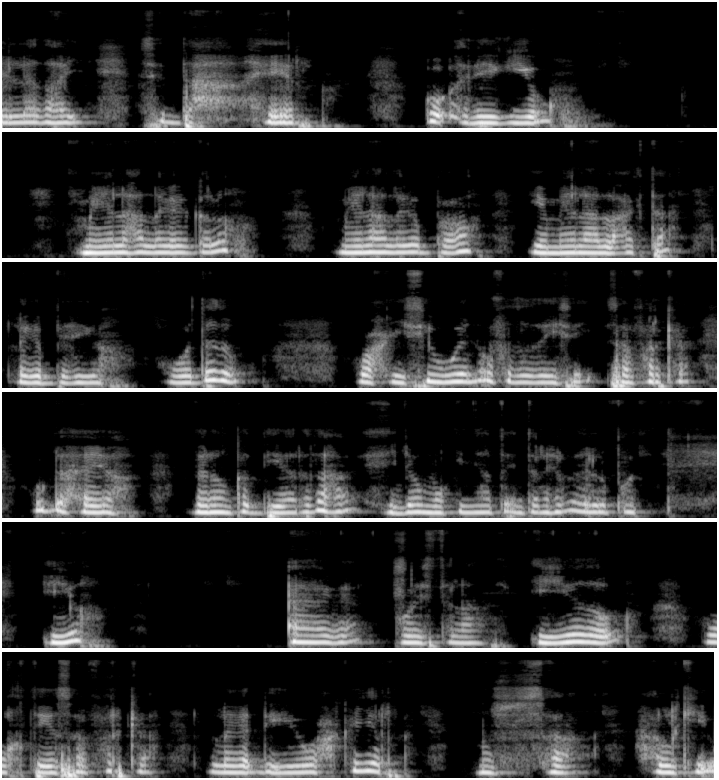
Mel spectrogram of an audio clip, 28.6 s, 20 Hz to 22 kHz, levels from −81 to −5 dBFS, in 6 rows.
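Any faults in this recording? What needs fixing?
Nothing here needs fixing, as there are no faults to flag anywhere in this speech recording.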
